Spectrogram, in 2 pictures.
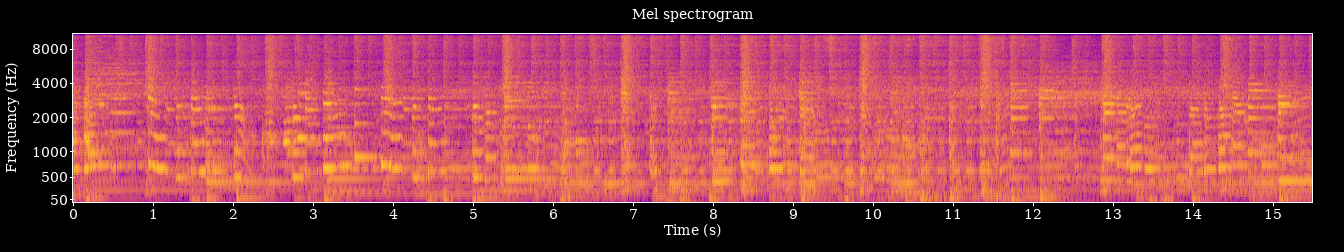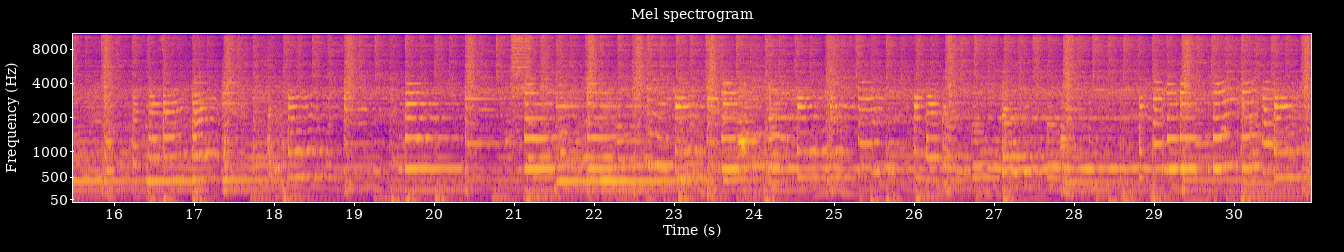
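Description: Live blues band playing an instrumental break in a slow minor-key blues, with drum kit, upright bass, keyboard and electric guitar, and a harmonica played with cupped hands over the band.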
